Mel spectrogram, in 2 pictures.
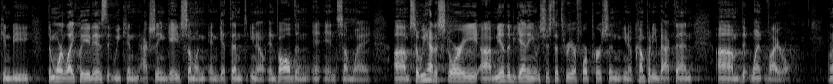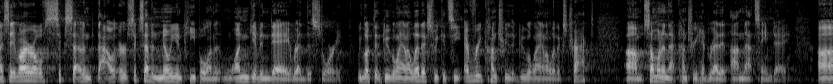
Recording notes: this recording is from his talk at CMX Summit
